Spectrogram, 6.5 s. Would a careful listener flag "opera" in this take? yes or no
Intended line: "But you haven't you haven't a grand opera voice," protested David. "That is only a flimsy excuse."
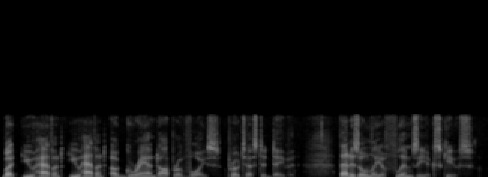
no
